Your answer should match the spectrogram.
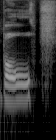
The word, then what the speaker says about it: boil: It's spelled boil, but it's just pronounced bowl.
